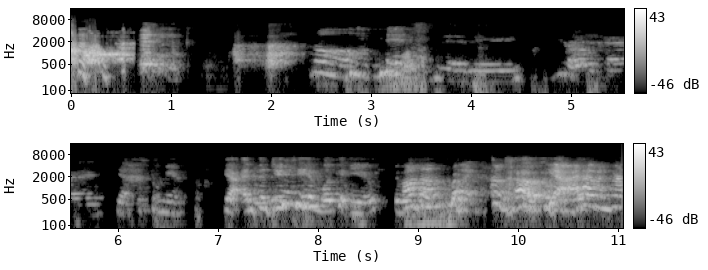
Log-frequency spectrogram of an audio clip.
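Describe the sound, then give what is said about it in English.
A small dog lets out a few short, high barks and yips, mixed in with people talking and chuckling. “A little bark just in case.”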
